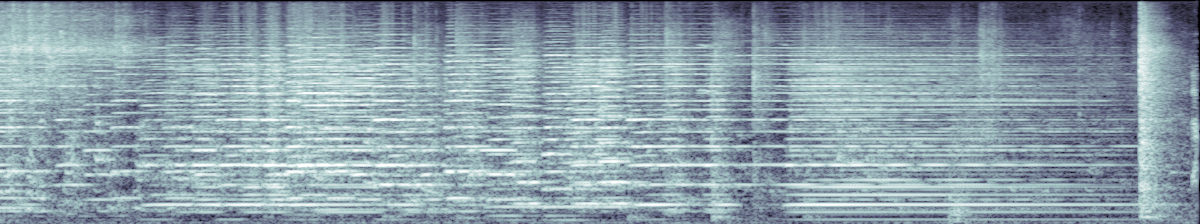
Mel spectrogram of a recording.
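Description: Accordion playing a slow tune of held chords over bass notes. A sharp accented hit ends the piece near the end.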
